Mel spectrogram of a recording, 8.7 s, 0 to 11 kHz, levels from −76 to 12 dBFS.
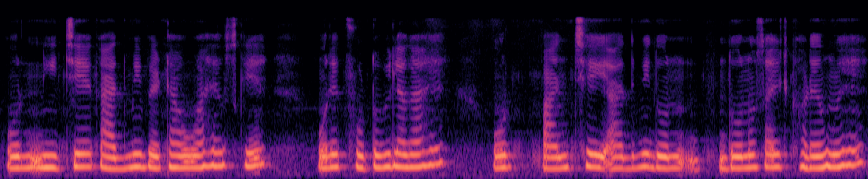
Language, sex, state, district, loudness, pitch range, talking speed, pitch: Hindi, female, Bihar, Lakhisarai, -13 LUFS, 215-235 Hz, 165 wpm, 225 Hz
